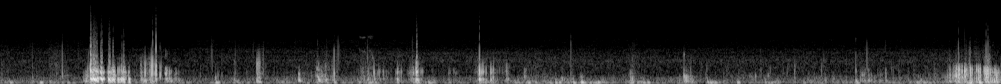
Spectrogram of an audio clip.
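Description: Irregular low gurgles and rumbling bursts from the belly: stomach growling (borborygmi), ordinary gut movement.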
